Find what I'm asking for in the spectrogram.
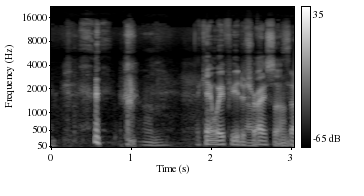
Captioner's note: laughs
